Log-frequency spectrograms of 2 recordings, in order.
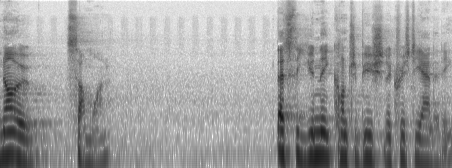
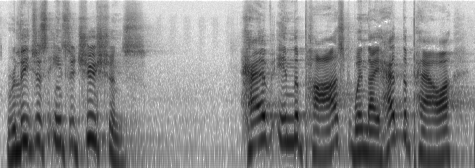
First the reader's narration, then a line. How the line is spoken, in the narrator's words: yelled the most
